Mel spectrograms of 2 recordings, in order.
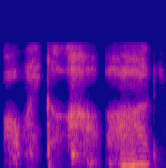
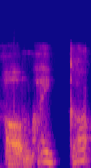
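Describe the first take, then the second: First: Very hushed, low retold reaction; awed aside to self. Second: Softly retold amazed reaction; retold awe. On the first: Guest recalls marvelling to herself, hushed inner awe. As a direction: think it aloud, barely audible. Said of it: "I said to myself". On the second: Guest recalls reaction to [name] at her door, soft awe. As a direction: say it softly, stunned. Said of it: "but I said".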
